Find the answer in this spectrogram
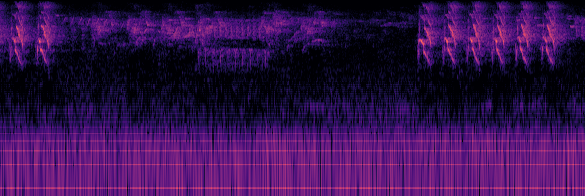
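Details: Black kite nest as the female brings a small prey item and feeds her chicks: short bursts of high, falling chirps at the start and end, steady rapid series near the close, a quieter buzzy stretch between.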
